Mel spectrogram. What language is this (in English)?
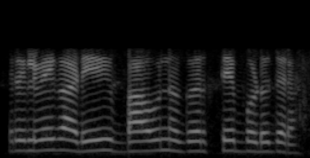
Marathi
